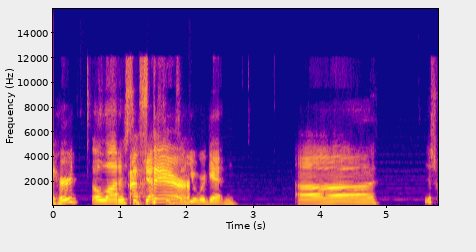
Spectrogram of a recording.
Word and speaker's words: Astair: Did you just call me Alistair? Astair.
